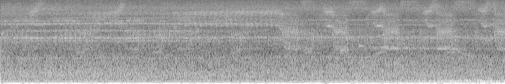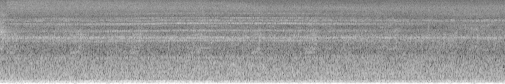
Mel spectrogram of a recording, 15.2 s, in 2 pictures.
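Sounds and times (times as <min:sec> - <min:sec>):
insects buzzing in chorus: 0:00.0 - 0:15.1.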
